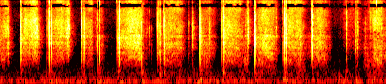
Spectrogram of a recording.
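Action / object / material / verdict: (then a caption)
scrape / coated cardboard card scratched by long fingernails / coated cardboard / none. Long acrylic nails trace and scratch across the printed surface of a thin, flat, glossy coated cardboard word card reading "black," which lies on a woven fabric cloth. The result is a quick series of short, dry, bright scratching strokes that are mostly high-pitched with little low end. Each stroke stops almost immediately, with no ringing.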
